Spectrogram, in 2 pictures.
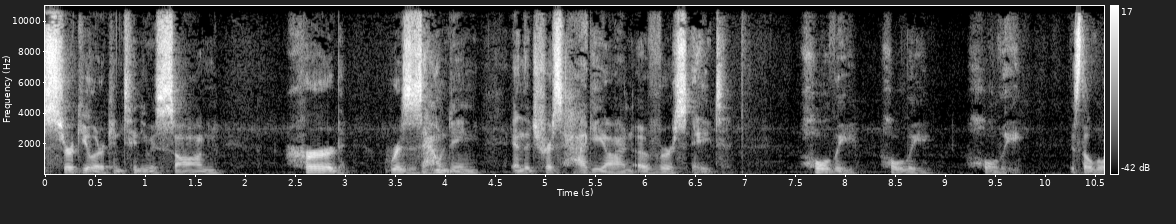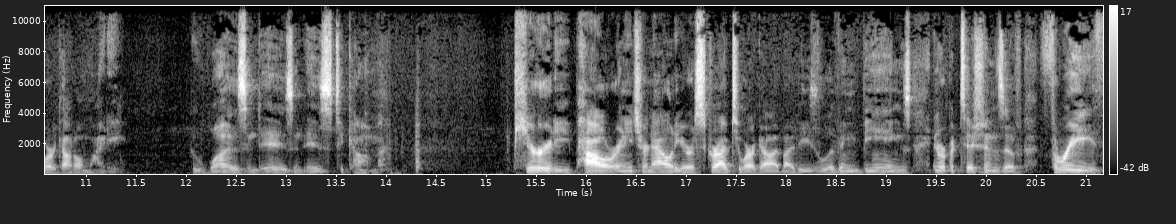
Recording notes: Preached at Westminster Theological Seminary (Philadelphia, PA)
